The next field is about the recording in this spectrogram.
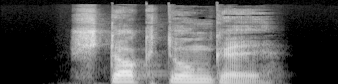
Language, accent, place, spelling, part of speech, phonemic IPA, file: German, Germany, Berlin, stockdunkel, adjective, /ʃtɔkˈdʊŋkl̩/, De-stockdunkel.ogg
- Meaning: pitch-dark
